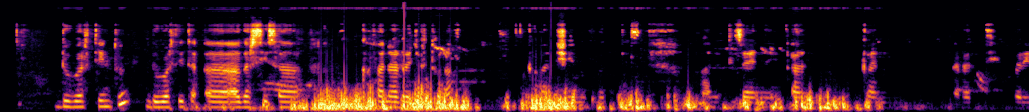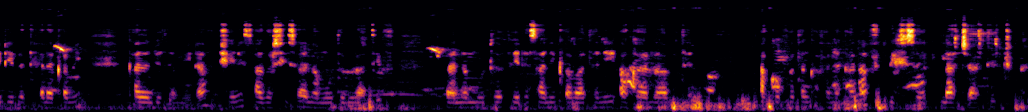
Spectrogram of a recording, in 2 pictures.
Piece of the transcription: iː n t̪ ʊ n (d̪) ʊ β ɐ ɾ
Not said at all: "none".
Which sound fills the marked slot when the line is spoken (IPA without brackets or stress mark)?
d̪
